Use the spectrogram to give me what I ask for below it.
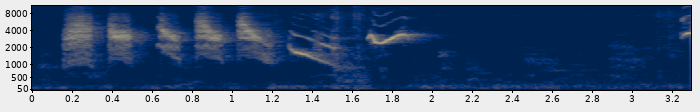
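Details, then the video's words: Common iora in breeding condition: five rough buzzy notes in quick succession, then a downward-sliding whistle and a rising whistled note, followed by silence and a final short note. "Burung cipo birahi"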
